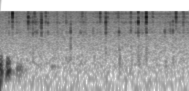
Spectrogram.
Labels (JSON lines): {"label": "ambient", "recorder": "HydroMoth"}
